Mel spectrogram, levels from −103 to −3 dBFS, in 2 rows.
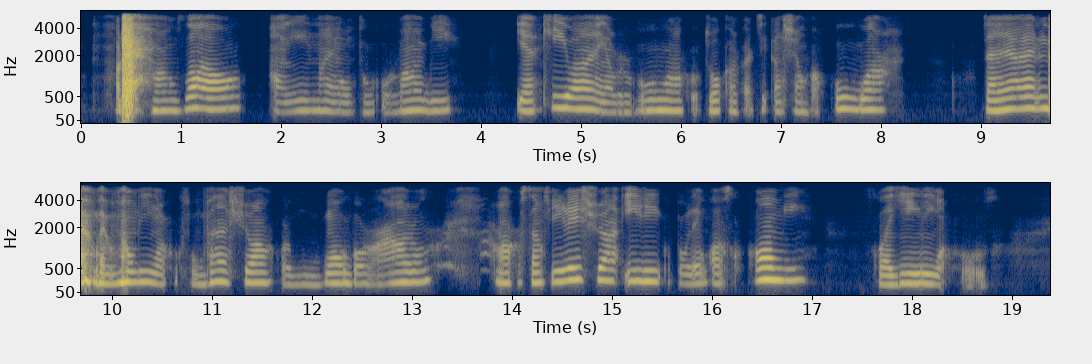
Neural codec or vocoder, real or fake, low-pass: autoencoder, 44.1 kHz, a latent of 192 numbers a frame, MeloTTS; fake; 5.4 kHz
